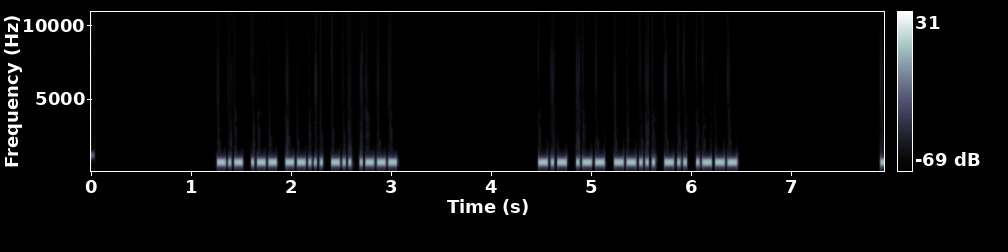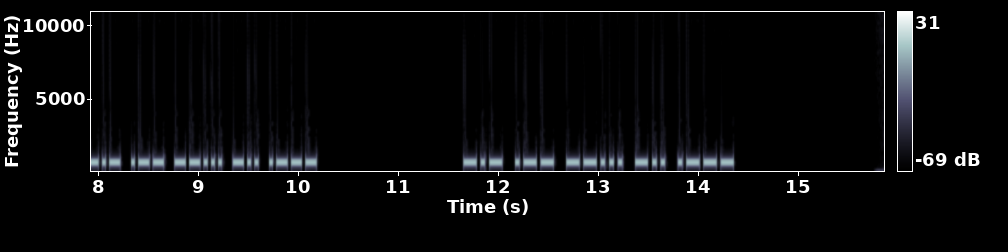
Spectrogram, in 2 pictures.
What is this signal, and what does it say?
Morse code, heard as a keyed tone, about 33 wpm, 700 Hz. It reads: KW7DJ KW7DJ KW7DJ KW7DJ
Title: Speed Racing - USA 2x2 Call Signs 28wpm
